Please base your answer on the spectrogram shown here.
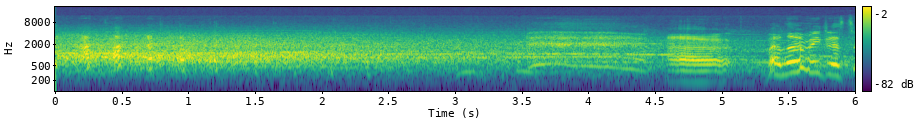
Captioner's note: applause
